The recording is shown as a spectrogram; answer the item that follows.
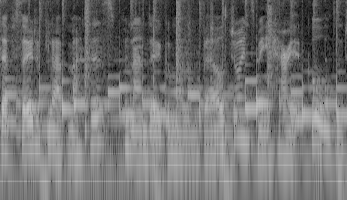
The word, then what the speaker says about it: Gomollón Bel: It's Fernando Gomollón Bel.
